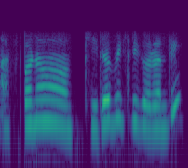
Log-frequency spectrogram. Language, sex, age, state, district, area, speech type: Odia, female, 18-30, Odisha, Kendujhar, urban, conversation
